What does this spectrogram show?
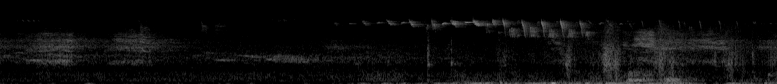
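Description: Birds chirping and twittering, with a dense run of quick, high, falling chirps in the middle. Footsteps on grass and gravel join toward the end.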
